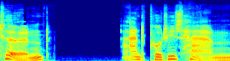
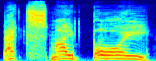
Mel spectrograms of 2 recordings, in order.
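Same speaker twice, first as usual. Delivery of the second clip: put-on high, slow, proud old owner's cheer; proud Mister Ross; 12 semitones higher, 4 dB louder, slower than usual. A narrator's reading. Owner cheering his winning horse, high and slow. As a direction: beam with pride at your boy. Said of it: "said Mister Ross".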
